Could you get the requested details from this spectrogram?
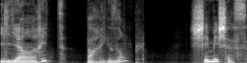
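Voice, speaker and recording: A woman's somewhat breathy voice at medium pitch, with ordinary pitch variation. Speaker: French teacher reading a story aloud. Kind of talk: reading aloud. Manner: slow; clear.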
